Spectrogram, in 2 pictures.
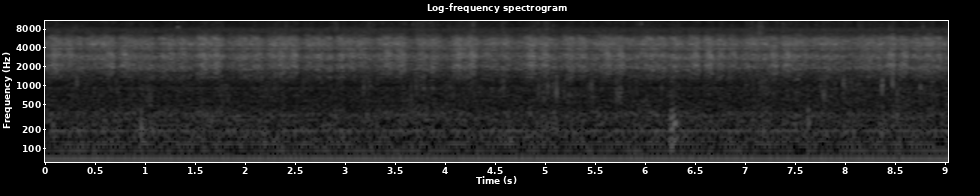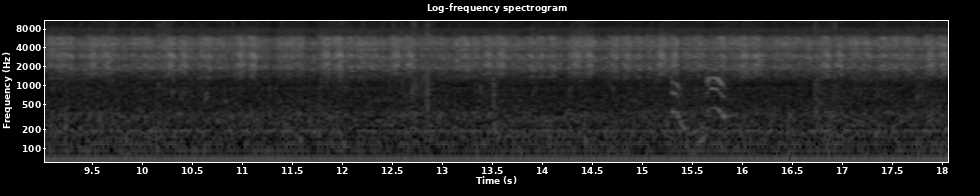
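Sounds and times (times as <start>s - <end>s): night insects chorus: 0.0s - 18.0s
puppies yelping: 3.0s - 17.2s.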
